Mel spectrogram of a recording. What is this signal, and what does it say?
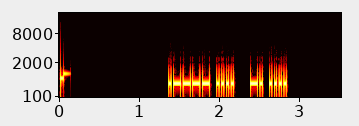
Morse code, heard as a keyed tone, about 40 wpm, 700 Hz. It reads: 1H NH
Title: Winter Field Day Exchanges 40wpm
